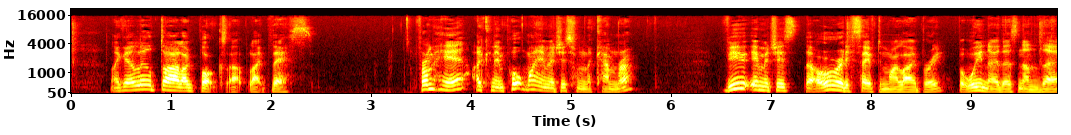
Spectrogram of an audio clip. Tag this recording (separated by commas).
Speech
